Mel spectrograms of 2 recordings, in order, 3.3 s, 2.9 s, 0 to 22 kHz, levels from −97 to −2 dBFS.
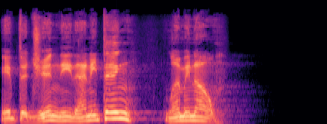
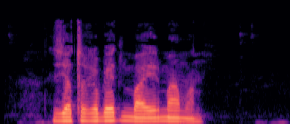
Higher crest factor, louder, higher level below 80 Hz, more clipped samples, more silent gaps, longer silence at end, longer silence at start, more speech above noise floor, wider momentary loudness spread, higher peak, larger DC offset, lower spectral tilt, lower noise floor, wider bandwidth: about the same, 18 dB vs 18 dB; first, -15 LUFS vs -26 LUFS; first, -54 dBFS vs -60 dBFS; neither; neither; first, 1.05 s vs 0.9 s; second, 0 s vs 0.5 s; second, 46 dB vs 50 dB; about the same, 11 LU vs 12 LU; first, 0 dBFS vs -10 dBFS; neither; second, -5 dB/octave vs -8.5 dB/octave; second, -61 dBFS vs -75 dBFS; first, 15 kHz vs 11 kHz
